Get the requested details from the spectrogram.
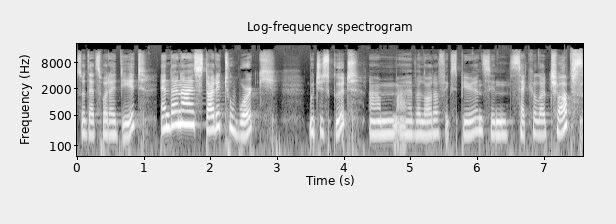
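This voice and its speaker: Recorded very cleanly with a silent background, a woman with a German accent speaks at a fairly slow pace and medium pitch, her intonation lively. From Central European German-speaking country. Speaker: missionary. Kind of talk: interview testimony.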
